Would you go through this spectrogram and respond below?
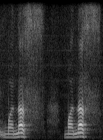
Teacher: विसर्गाचा उच्चार आपण हलंत स करणार आहोत. उच्चार होईल मनस मनस.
